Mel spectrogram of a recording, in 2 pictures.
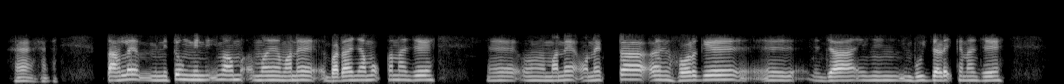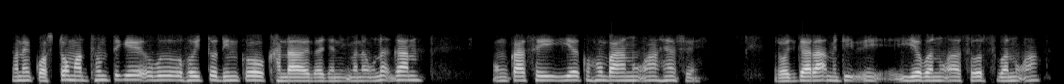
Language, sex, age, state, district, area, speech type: Santali, male, 18-30, West Bengal, Purulia, rural, conversation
